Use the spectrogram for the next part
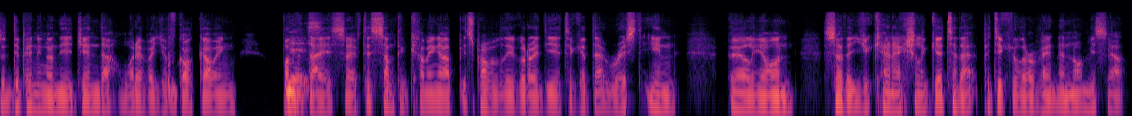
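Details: Adult male speaker; typical speech.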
